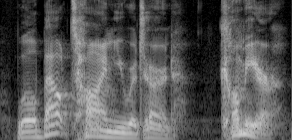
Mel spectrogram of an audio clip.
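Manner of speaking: calling-out voice, hailing from a distance. A game master voices a voice calling out to the players: booming voice. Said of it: "you hear this booming voice".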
